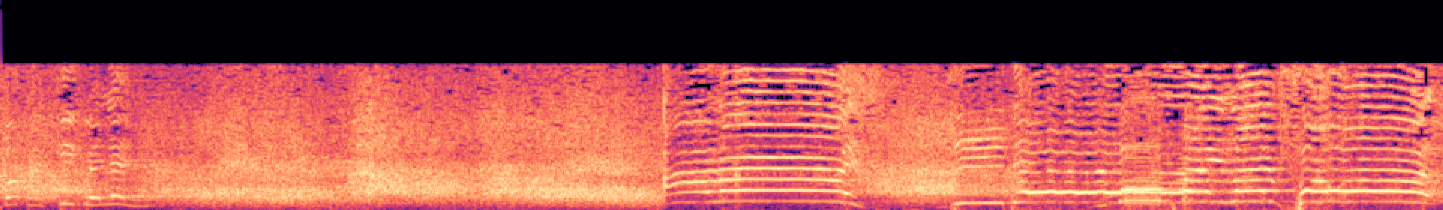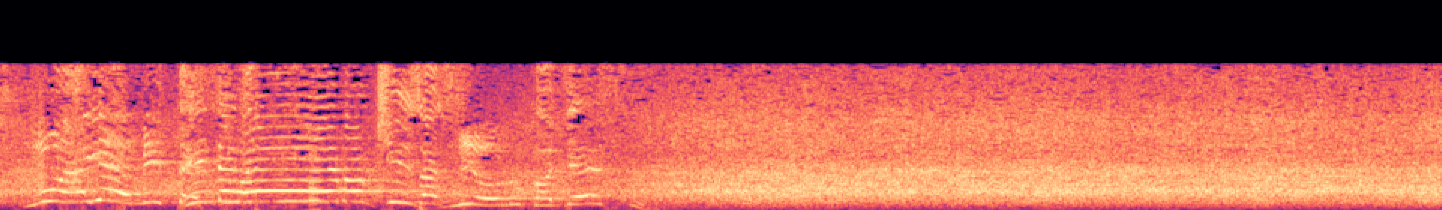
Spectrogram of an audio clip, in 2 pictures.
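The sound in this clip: Congregation shouting during a Sunday worship service on spiritual warfare: loud, sustained bursts of many raised voices crying out together, set against a steady roar of crowd noise before and after.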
